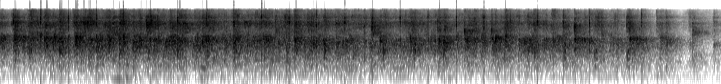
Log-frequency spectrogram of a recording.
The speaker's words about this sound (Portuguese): Se estão de acordo, então, se sendo, eu proponho uma salva de palmas.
